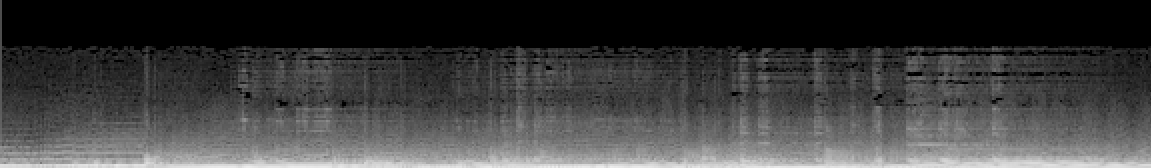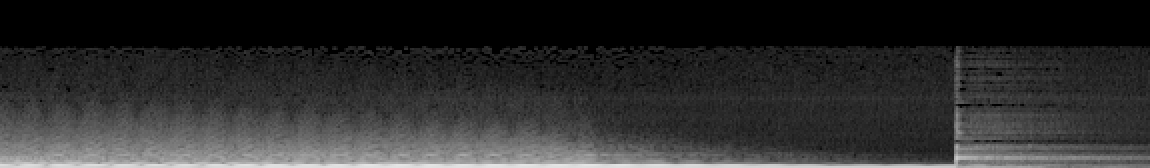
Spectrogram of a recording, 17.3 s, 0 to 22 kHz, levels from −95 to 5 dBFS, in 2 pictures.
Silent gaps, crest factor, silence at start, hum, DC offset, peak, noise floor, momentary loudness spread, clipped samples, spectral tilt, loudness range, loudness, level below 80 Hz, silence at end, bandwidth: none; 10 dB; 0 s; none; under 0.1%; 0 dBFS; -45 dBFS; 8 LU; under 0.1%; -7.5 dB/octave; 4 LU; -11 LUFS; -60 dBFS; 0.9 s; 7.4 kHz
